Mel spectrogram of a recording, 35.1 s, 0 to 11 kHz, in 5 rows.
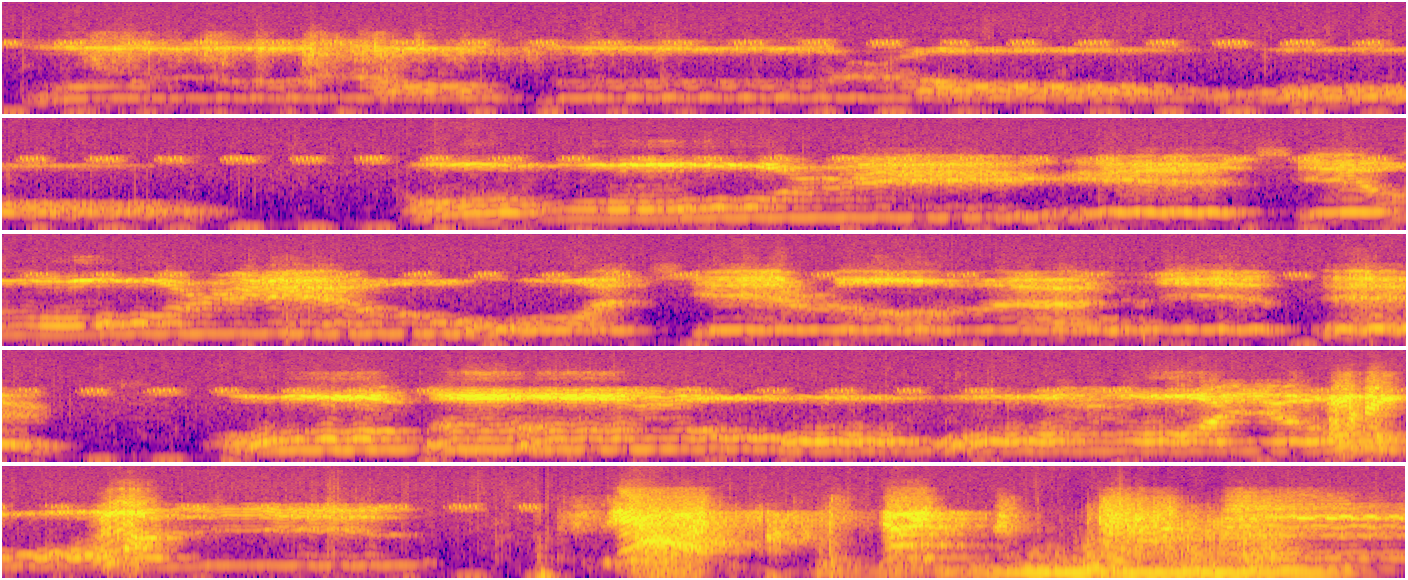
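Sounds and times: steady ticking pulse: 0.0 - 30.9, 32.4 - 35.0.

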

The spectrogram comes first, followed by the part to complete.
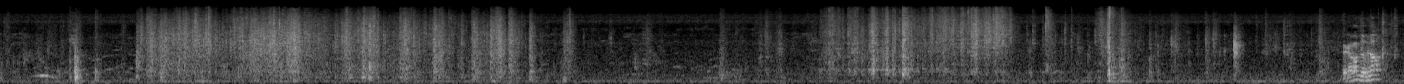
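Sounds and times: plastic wrapping crinkling: 1.3 - 6.0, 7.6 - 14.0.

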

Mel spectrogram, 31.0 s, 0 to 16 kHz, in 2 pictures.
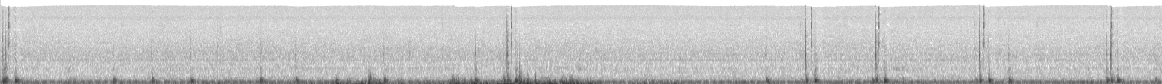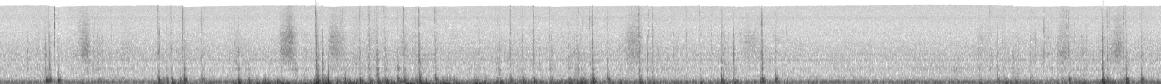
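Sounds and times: steady low hum: 0.0 - 30.9
keyboard typing: 17.6 - 18.9, 20.2 - 21.5, 22.1 - 26.0, 28.7 - 30.9.

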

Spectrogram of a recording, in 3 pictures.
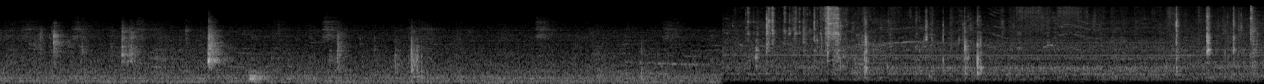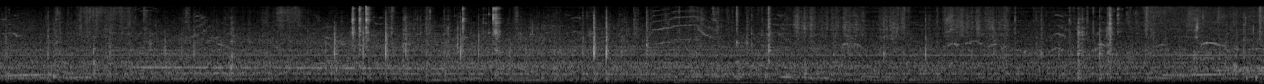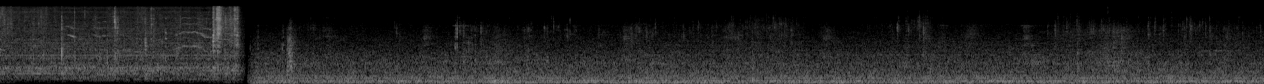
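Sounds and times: simmering mixture hissing: 7.2 - 27.8.

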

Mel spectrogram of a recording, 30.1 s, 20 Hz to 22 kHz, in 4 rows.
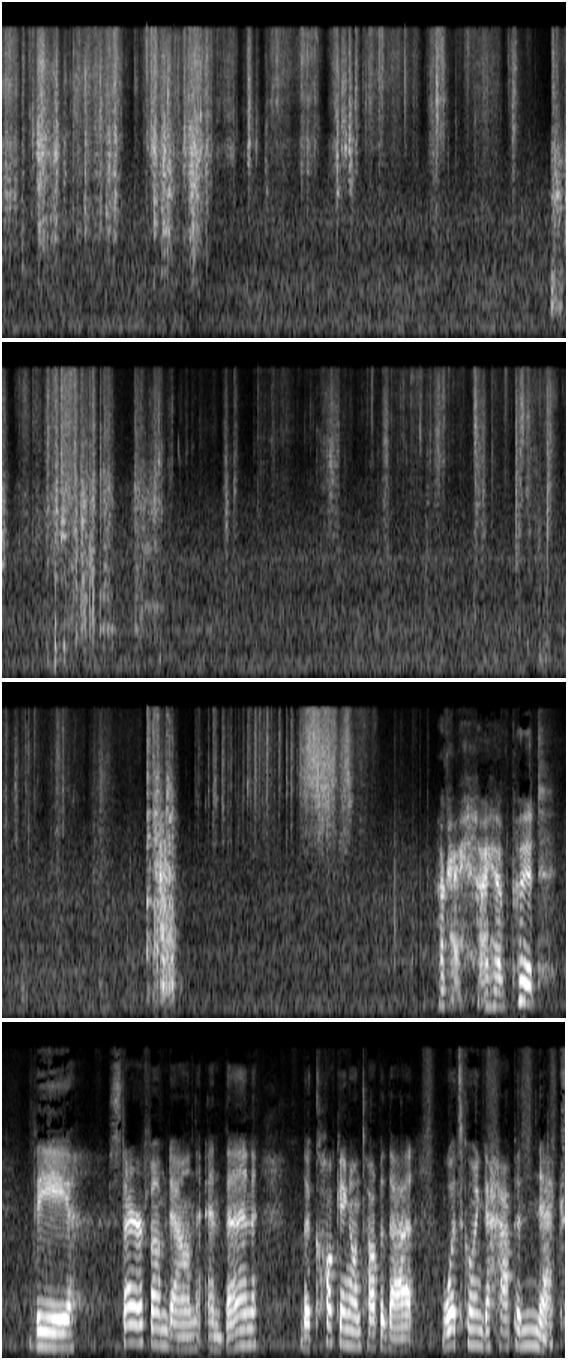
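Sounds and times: styrofoam scraping and crackling: 0.0 - 16.5, 17.8 - 19.8.

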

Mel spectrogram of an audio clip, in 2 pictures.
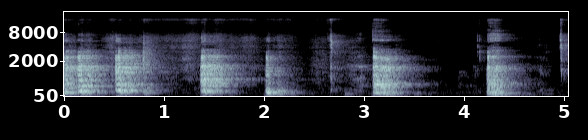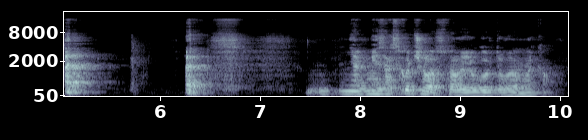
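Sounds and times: man coughing: 0.0 - 3.6, 4.2 - 5.4, 6.2 - 6.8.

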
